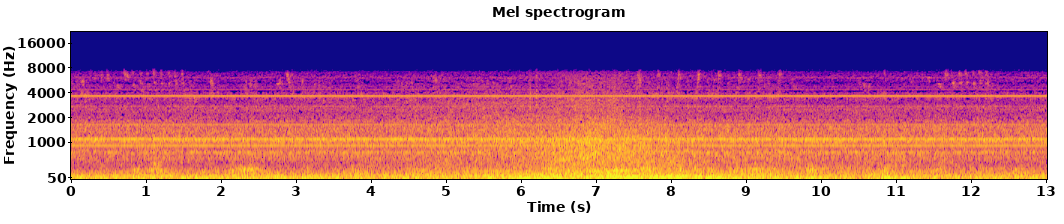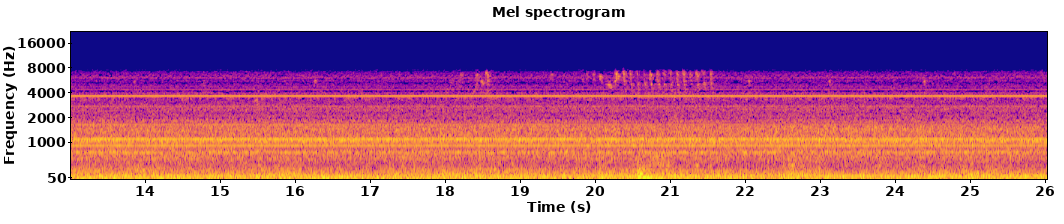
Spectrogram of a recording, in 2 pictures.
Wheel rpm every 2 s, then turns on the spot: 0, 0, 0, 0, 0, 0, 0, 0, 0, 0, 0, 0, 0.
none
